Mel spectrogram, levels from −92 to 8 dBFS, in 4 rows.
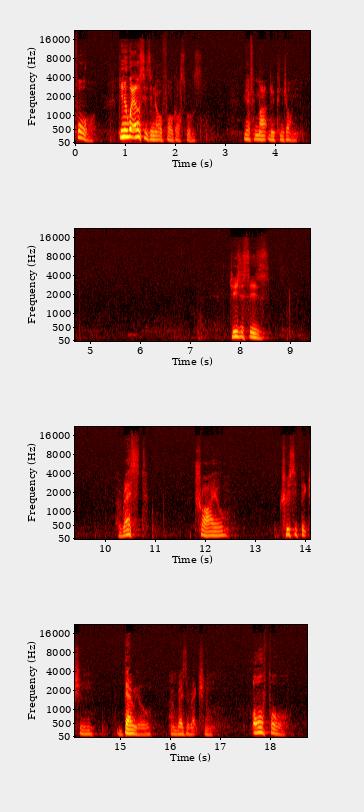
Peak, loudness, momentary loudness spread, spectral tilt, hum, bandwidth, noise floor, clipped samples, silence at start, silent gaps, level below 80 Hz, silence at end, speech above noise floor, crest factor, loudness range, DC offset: -4 dBFS; -29 LUFS; 25 LU; -6.5 dB/octave; none; over 20 kHz; -63 dBFS; under 0.1%; 0 s; none; -80 dBFS; 0.45 s; 35 dB; 28 dB; 15 LU; under 0.1%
